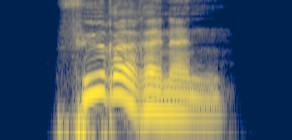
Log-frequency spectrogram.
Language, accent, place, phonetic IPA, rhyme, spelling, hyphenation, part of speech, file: German, Germany, Berlin, [ˈfyːʁəʁɪnən], -yːʁəʁɪnən, Führerinnen, Füh‧re‧rin‧nen, noun, De-Führerinnen.ogg
- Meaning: nominative/genitive/dative/accusative plural of Führerin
